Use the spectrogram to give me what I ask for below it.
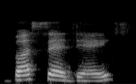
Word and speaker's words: Basade: It's pronounced Basade, but Basade. – You know, people call me Basse for short. Like a bus, say something. Basse.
